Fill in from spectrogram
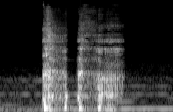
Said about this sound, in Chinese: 爷爷又咳了几声。更加的气若游丝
